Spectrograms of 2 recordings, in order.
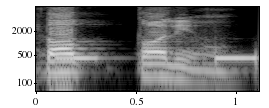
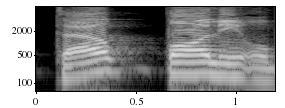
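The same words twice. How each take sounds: First: The t sound is heavy and thick. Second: The t sound is light and thin. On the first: The speaker calls it wrong. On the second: The speaker calls it right. "Huruf ta tetap tipisnya dipertahankan"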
